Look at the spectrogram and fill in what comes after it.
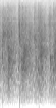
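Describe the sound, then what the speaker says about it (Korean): Church congregation applauding after a shofar is blown, a short burst of dense hand clapping that pulses steadily at close range, with no voices over it. "박수 한번 칩시다"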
